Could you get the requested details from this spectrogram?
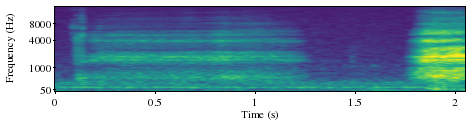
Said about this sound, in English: Another deep breath. I need it.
